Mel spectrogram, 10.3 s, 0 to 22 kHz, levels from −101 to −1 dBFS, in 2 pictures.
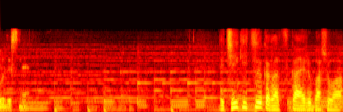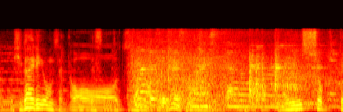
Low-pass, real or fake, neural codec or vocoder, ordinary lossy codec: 7.2 kHz; real; none; none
